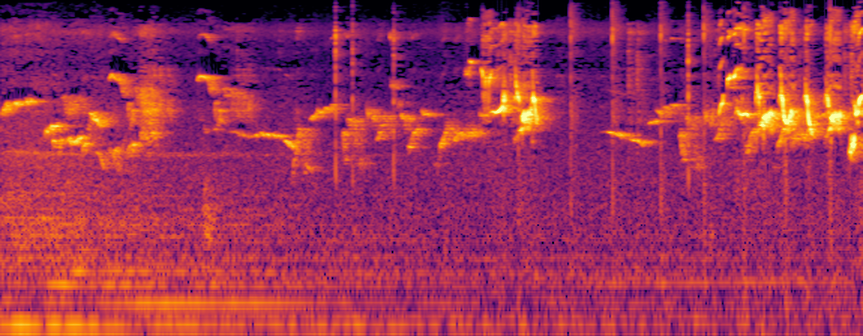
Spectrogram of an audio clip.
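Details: Ketrekan from an eight-month-old white-rumped shama, a song that angers other shamas: varied whistled slurs and clicks, then bursts of fast rattling trills twice, each a dense run of bright descending notes.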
